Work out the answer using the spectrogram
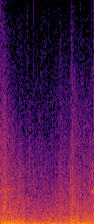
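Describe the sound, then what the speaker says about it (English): A ship's magazine explodes during a naval battle in Ultimate Admiral: Age of Sail, a deep, muffled rumble that rolls on steadily at moderate loudness with no sharp crack. "An explosion to the magazine, sealing her fate."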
